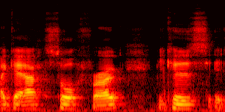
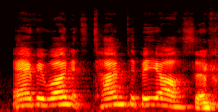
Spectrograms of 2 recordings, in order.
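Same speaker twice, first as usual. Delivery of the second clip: very high-pitched, bright and loud cartoon voice; 10 semitones higher, 5 dB louder than usual. Showing how they voice a cartoon pony: Rainbow Dash voice. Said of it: "that's how I do Rainbow Dash".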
